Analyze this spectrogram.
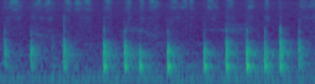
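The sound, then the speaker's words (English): A lecturer writes on a board during a live class, the pen or chalk making many short, scratchy strokes in an irregular rhythm, each one a crisp tap-and-drag, fairly quiet and without talk. “When you look at all of these things, you get a whole bunch of things that come out. And I'm just going to write a couple of them here.”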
